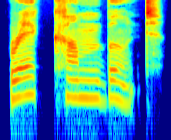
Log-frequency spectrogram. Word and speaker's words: recumbent: Both US and UK have the same pronunciation of this word, recumbent. Now read the syllables shown on the screen naturally. Re, cum, bunt, recumbent. Stress cum and keep bunt soft.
